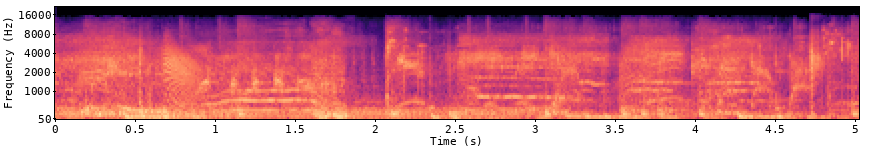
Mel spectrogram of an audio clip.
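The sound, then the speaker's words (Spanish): Crashing and smashing in a bar as a cricket mallet strikes a ball on a billiard table and several bottles break, heard within a dense, busy mix of loud clatter with tonal sounds running through it. “En la mesa de billar, un gremlin golpea la bola con un mazo de cricket y rompe varias botellas.”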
